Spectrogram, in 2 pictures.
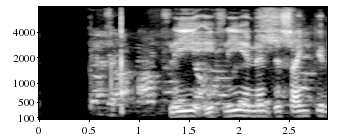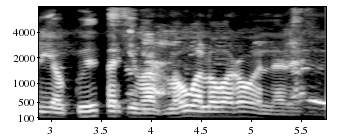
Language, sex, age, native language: Icelandic, male, 13, Icelandic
